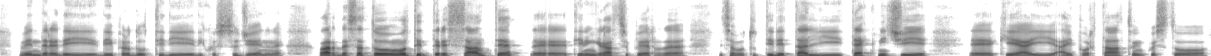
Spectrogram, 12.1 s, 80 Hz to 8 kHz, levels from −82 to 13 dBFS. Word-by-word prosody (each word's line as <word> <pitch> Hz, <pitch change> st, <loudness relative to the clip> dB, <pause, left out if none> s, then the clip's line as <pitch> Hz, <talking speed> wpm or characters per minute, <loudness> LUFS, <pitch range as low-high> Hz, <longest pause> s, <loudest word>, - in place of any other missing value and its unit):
vendere 100 Hz, -2 st, 0 dB
dei 95 Hz, -2 st, -2 dB
dei 95 Hz, +2 st, -3 dB
prodotti 100 Hz, +1 st, -4 dB
di 95 Hz, -2 st, -2 dB
di 95 Hz, +1 st, -10 dB
questo 100 Hz, -, -8 dB
genere. 90 Hz, -2 st, -4 dB, 0.3 s
Guarda, -, -, +6 dB
è -, -, -9 dB
stato 115 Hz, -1 st, +5 dB
molto 155 Hz, +6 st, +5 dB
interessante, 155 Hz, -, +2 dB
ehm, 90 Hz, -, -1 dB
ti -, -, -4 dB
ringrazio 105 Hz, +1 st, 0 dB
per, 95 Hz, -4 st, -3 dB, 0.3 s
diciamo, 100 Hz, -2 st, -4 dB
tutti 110 Hz, 0 st, -5 dB
i -, -, +3 dB
dettagli 100 Hz, -2 st, 0 dB
tecnici, 110 Hz, -2 st, +1 dB, 0.4 s
ehm, 90 Hz, -2 st, -1 dB
che 95 Hz, -2 st, +1 dB
hai 90 Hz, -1 st, +1 dB
hai 95 Hz, +2 st, -2 dB
portato 100 Hz, +1 st, -2 dB
in 95 Hz, -, -4 dB
questo 90 Hz, -2 st, -5 dB
100 Hz, 145 wpm, -23 LUFS, 95-105 Hz, 0.4 s, Guarda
